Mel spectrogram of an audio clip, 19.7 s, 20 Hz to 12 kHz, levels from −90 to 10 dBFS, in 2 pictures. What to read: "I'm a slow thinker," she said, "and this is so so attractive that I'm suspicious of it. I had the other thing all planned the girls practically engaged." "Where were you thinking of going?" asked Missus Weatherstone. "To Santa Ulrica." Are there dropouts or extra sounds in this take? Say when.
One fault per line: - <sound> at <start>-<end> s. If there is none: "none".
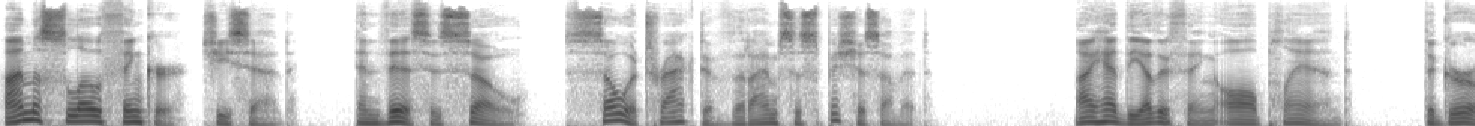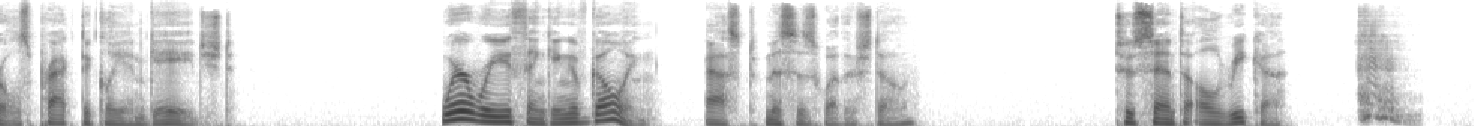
- throat clearing at 18.9-19.3 s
